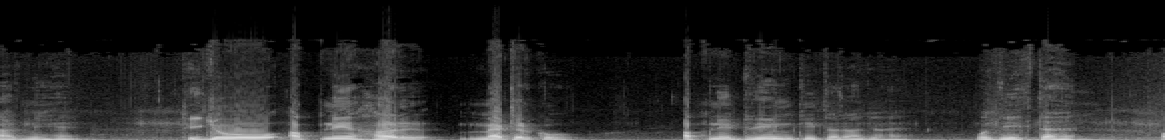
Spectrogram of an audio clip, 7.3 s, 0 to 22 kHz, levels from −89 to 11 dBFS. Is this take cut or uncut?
uncut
